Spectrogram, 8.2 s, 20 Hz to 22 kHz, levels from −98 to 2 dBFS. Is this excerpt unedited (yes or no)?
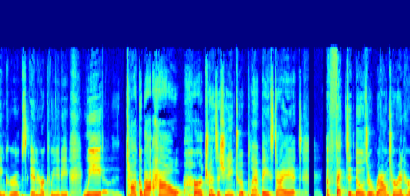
no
